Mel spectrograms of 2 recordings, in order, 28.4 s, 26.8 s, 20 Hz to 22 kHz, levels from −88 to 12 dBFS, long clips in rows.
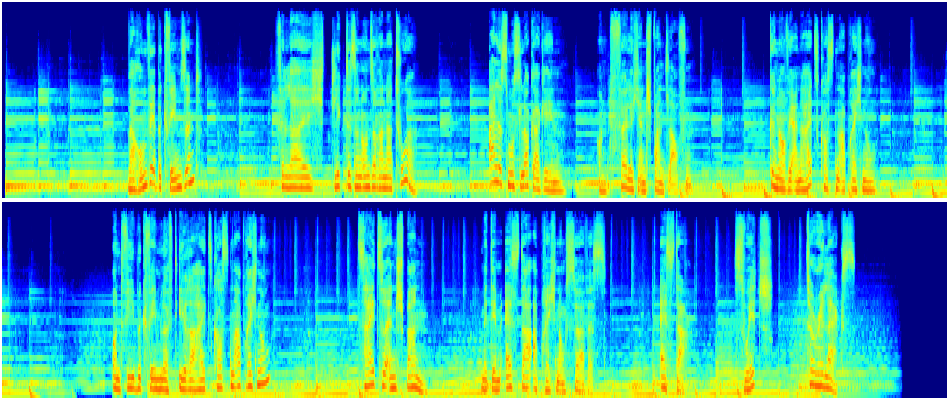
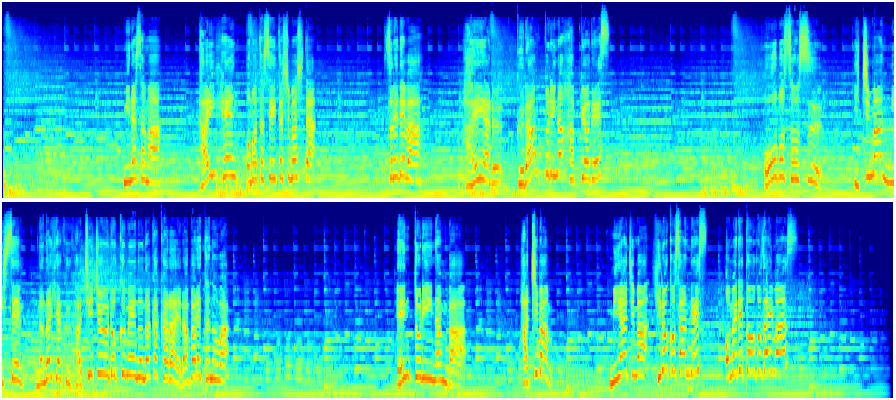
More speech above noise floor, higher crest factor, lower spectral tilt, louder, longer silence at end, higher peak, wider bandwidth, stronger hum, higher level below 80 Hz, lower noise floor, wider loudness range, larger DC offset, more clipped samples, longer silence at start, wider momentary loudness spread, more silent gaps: first, 70 dB vs 30 dB; about the same, 14 dB vs 16 dB; about the same, -5 dB/octave vs -4 dB/octave; about the same, -17 LUFS vs -17 LUFS; first, 0.8 s vs 0.45 s; about the same, -4 dBFS vs -2 dBFS; about the same, 18 kHz vs 18 kHz; neither; about the same, -36 dBFS vs -34 dBFS; first, -85 dBFS vs -46 dBFS; about the same, 3 LU vs 4 LU; neither; neither; about the same, 0.05 s vs 0 s; second, 13 LU vs 17 LU; neither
